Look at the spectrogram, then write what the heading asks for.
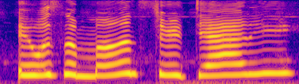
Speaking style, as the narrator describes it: She shouted

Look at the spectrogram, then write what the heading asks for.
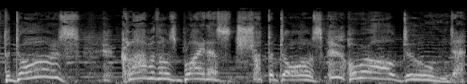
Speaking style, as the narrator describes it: yells

